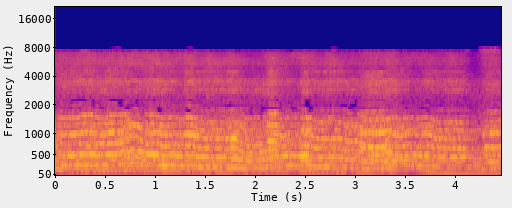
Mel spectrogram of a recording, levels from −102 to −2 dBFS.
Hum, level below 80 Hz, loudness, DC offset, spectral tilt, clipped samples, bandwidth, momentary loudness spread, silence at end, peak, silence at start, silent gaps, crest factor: none; -48 dBFS; -22 LUFS; under 0.1%; -5 dB/octave; under 0.1%; 8 kHz; 4 LU; 0 s; -8 dBFS; 0 s; none; 14 dB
